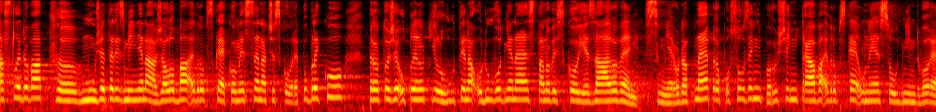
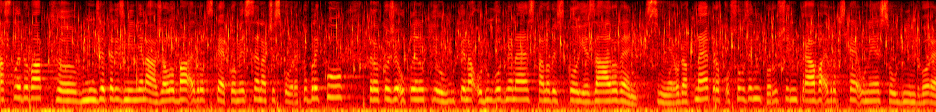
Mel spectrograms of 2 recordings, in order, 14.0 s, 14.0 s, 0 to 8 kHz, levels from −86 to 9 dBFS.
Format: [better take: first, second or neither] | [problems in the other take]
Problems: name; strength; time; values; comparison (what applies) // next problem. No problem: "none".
first | background sound (Liquid); 7 dB below the speech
